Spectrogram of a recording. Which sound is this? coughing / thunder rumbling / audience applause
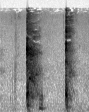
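coughing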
